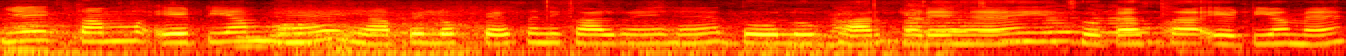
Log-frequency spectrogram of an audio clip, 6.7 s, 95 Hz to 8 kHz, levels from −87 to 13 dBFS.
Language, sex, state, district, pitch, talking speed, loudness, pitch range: Hindi, female, Haryana, Jhajjar, 270 Hz, 195 wpm, -15 LUFS, 260-295 Hz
